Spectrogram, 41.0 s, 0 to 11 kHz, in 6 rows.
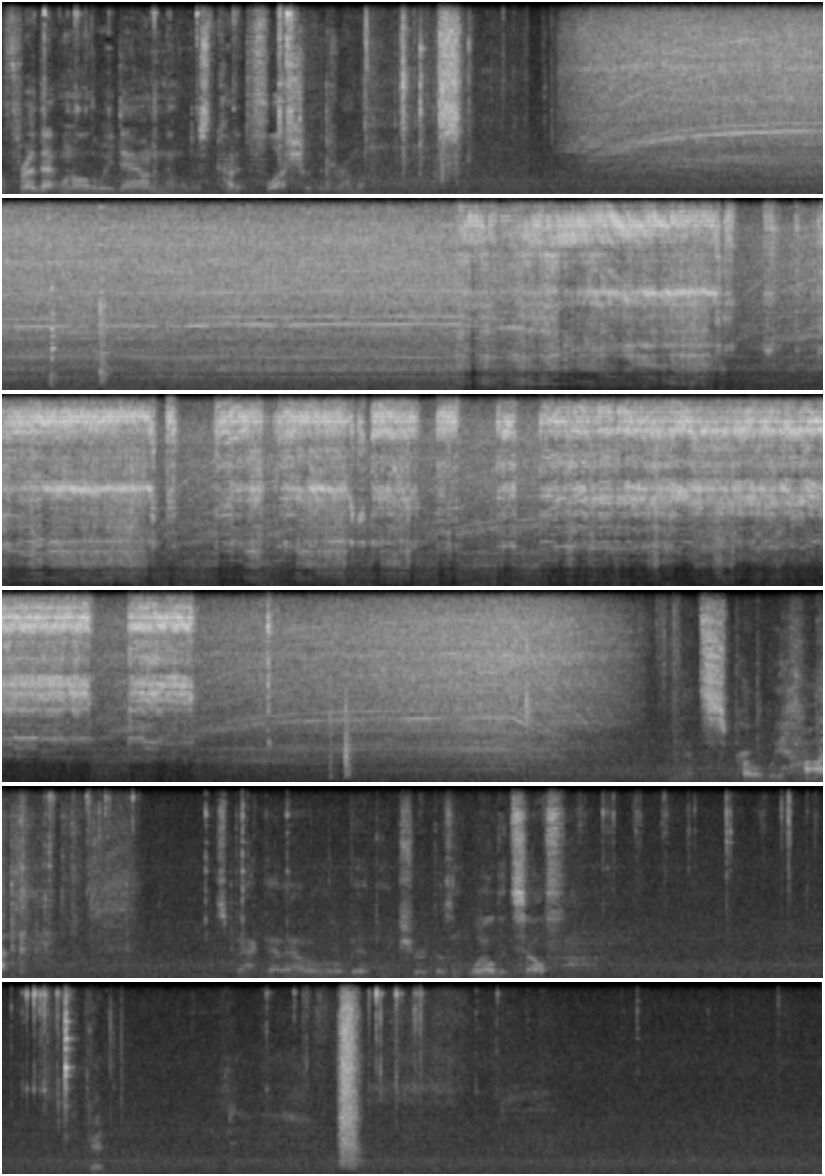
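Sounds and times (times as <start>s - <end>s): rotary tool whining and cutting: 4.6s - 25.8s.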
